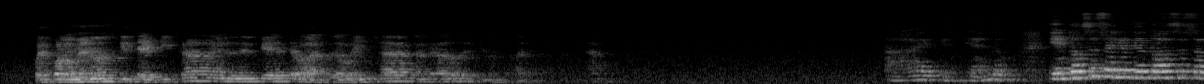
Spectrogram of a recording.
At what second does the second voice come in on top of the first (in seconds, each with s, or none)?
none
